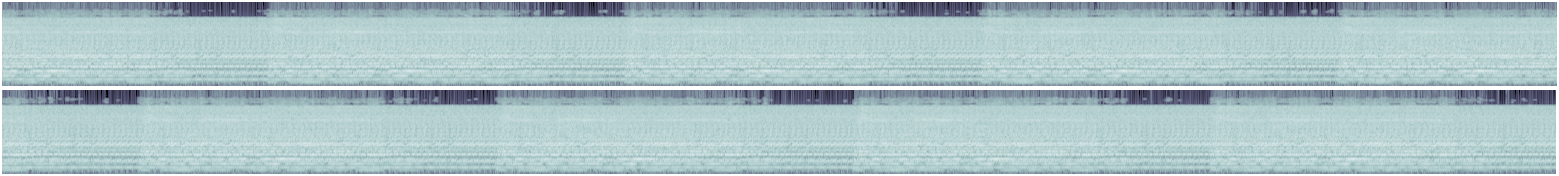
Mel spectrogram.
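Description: Loud DJ 'competition music' track built on a blaring, held horn sample: several steady tones sounding together, looping in a phrase that repeats about every three and a half seconds.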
